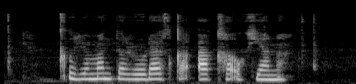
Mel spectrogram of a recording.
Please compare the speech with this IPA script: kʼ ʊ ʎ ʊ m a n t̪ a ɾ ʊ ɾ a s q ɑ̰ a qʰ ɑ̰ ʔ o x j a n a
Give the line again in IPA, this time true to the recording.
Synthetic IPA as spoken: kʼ ʊ ʎ ʊ m a n t̪ a ɾ ʊ ɾ a s q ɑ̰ ɑ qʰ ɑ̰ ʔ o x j a n a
